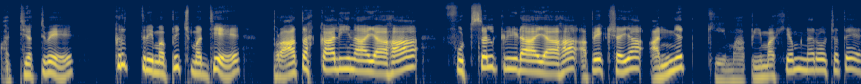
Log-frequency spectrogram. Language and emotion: Sanskrit, happy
